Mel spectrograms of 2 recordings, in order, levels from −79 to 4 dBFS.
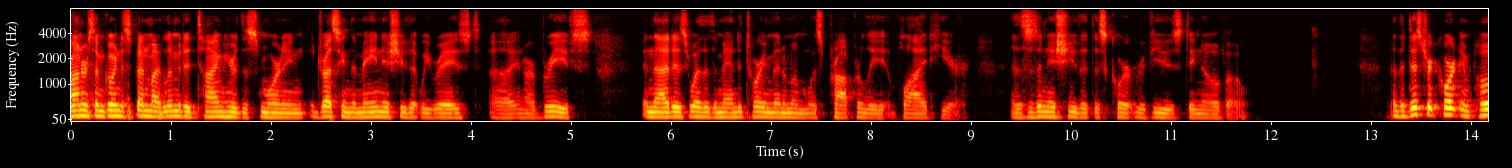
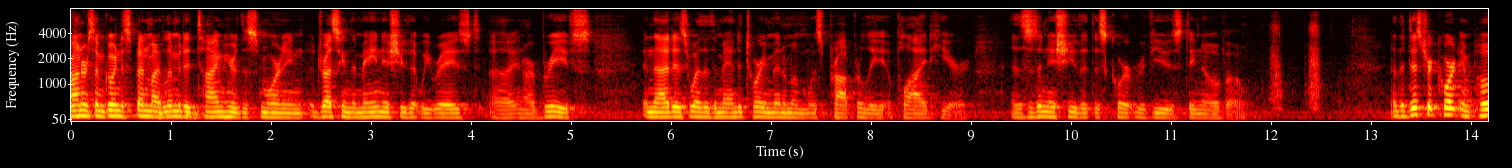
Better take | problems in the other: second | noise reduction (neural mask model DeepFilterNet 3)

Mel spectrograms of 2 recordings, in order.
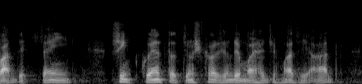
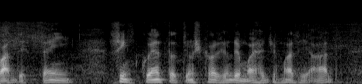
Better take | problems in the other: second | noise reduction (neural separator model SepFormer DNS4)

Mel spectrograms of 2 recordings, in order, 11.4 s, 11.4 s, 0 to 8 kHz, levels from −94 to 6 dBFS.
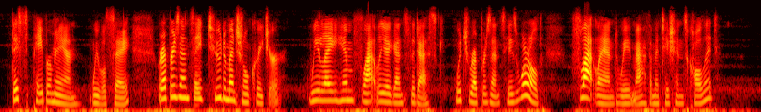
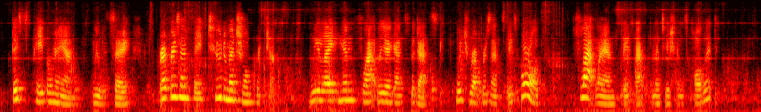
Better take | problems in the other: first | noise reduction (neural separator model SepFormer DNS4)

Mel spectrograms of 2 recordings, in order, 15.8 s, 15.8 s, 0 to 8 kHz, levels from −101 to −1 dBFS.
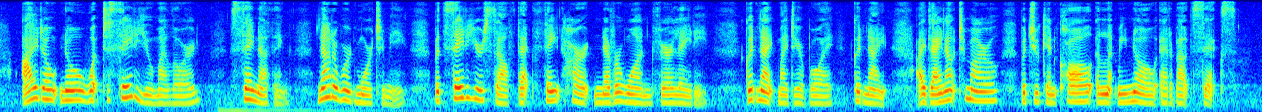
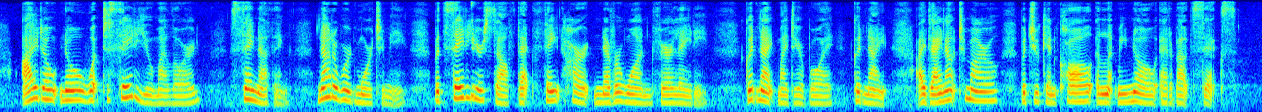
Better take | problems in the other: first | noise reduction (neural mask model Resemble Enhance denoiser)

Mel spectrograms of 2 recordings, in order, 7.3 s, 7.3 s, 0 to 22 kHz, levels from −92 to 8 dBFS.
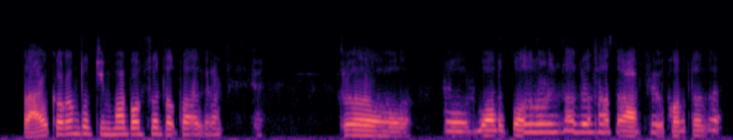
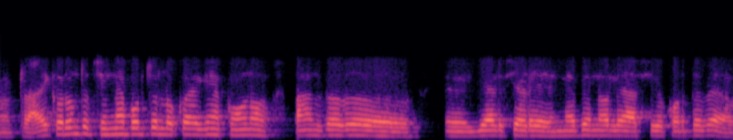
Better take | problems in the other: second | noise reduction (neural diffusion model UNIVERSE++)

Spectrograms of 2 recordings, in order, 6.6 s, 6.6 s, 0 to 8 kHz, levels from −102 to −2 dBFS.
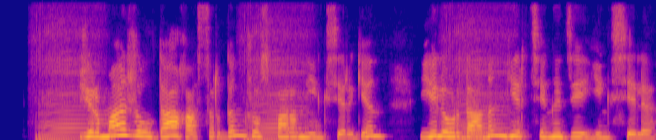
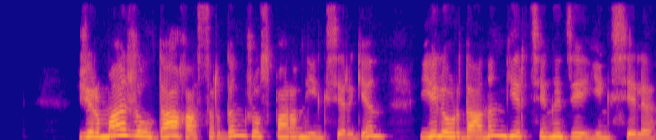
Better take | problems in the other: second | background sound (Drill); 17 dB below the speech

